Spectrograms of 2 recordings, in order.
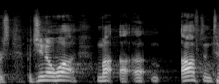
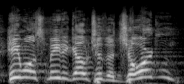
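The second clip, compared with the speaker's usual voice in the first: indignant Naaman; 7 semitones higher, 3 dB louder than usual. Retold or imitated. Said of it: "And he's saying".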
